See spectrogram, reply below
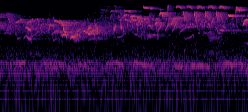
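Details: Baby European robin calling for its mother while waiting for food: a dense, continuous stream of high, thin, overlapping begging chirps and squeaks over a faint low steady hum.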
